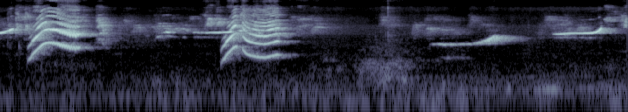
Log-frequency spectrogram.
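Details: Talking Indian ringneck parakeet, saying Hindi words like "mummy": two strong harmonic, sweeping speech-like phrases, then a quiet pause and two thin rising whistles.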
